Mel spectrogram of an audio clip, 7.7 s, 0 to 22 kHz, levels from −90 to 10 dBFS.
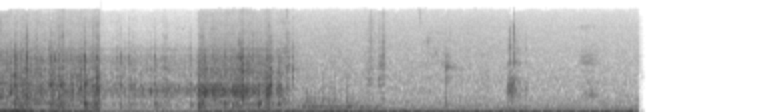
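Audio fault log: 1.00–1.98 s, sudden gain jump: the level drops by about 9 dB in a single step and returns just as abruptly, with the background noise falling and rising along with the sound. The cause is likely a gain setting applied without a ramp. A fade or compressor would glide instead.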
